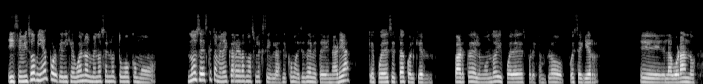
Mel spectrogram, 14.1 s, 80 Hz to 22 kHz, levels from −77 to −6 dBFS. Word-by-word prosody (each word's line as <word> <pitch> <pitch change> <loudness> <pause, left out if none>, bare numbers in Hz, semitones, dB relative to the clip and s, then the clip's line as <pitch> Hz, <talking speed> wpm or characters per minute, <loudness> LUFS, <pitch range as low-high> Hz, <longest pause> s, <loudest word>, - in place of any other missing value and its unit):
Y 215 +1 +4
se 225 +2 0
me 225 - +3
hizo 295 +7 +5
bien, 310 +5 +2
porque 260 -8 +3
dije: 215 0 -1
"Bueno, 240 +4 +2
al 240 - +2
menos 220 +1 -2
él 225 - -2
no 225 -2 -3
tuvo 215 -1 -2
como", 185 -5 -6 0.6
no 280 +7 +3
sé, 285 -1 +6
es 280 - +1
que 330 - -6
también 225 -7 -1
hay 225 - -2
carreras 235 0 -1
más 230 -1 -4
flexibles, 195 -6 -6
así 195 +1 -8
como 215 +1 -5
dices 200 +2 -5
de 215 -1 +1
veterinaria, 185 +7 0 0.3
que - - -3
puedes 195 +2 +1
irte 205 +1 0
a 215 - +3
cualquier 185 -2 0 0.6
parte 200 +1 +4
del 195 -4 0
mundo 185 +4 -3
y 215 -2 0
puedes, 185 0 +2
por 180 - -10
ejemplo, 180 +1 -3
pues 190 0 -5
seguir, 180 0 +1 1.0
eh, 180 -3 0
laborando. 180 +1 +3
200 Hz, 190 wpm, -20 LUFS, 185-225 Hz, 1.0 s, sé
